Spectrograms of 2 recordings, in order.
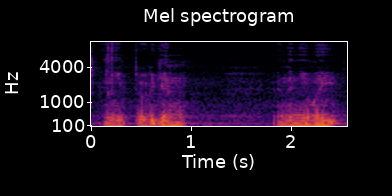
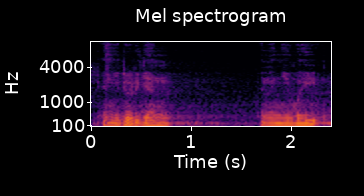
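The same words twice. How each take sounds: The two takes are said the same way.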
